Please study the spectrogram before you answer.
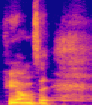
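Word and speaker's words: fiancé: এবং হবু বরকে আমরা বলছি FIANCE, ফিয়ন্সে। উচ্চারণ দুটি সিমিলার হবে, বাট এখানে একটা জিনিস খেয়াল রাখবেন, হবু বউয়ের ক্ষেত্রে ডাবল ই হয়েছে এবং হবু বরের ক্ষেত্রে শুধু ই হয়েছে, ফিয়ন্সে, হবু বর বা হবু বউ।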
